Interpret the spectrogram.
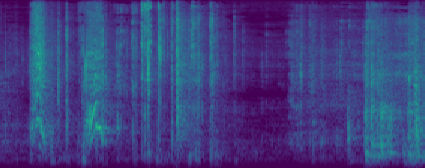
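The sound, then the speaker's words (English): A zipper is tugged open on a see-through plastic pencil case, followed by crinkly rustling and scraping as a paper name slip is drawn out for a giveaway, with a short pause before a final burst of rummaging. “if you want to just pull a name from this see through yeah. pencil case.”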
